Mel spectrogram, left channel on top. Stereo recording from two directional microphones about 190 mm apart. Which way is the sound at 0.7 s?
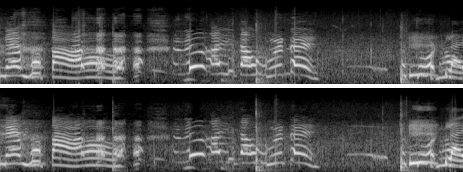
5° left (ahead or behind).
